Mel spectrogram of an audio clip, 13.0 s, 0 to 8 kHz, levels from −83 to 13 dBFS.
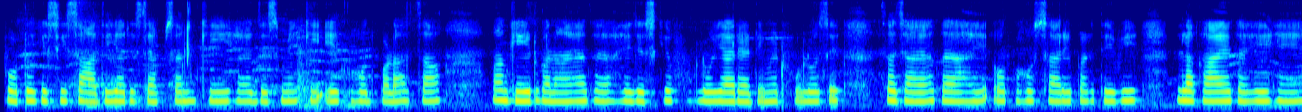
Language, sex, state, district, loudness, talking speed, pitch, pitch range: Hindi, female, Chhattisgarh, Kabirdham, -32 LUFS, 155 wpm, 210 Hz, 205-215 Hz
